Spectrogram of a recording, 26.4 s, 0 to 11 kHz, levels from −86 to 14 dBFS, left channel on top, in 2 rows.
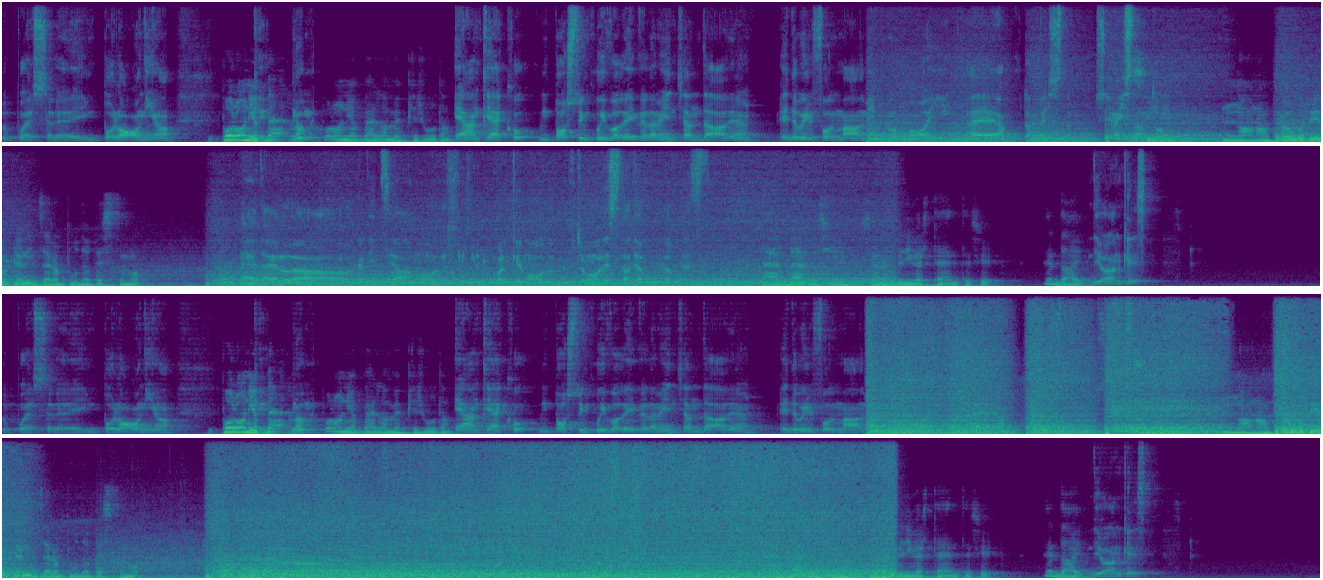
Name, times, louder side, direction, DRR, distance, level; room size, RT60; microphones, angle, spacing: voice 1, 0.0-2.1 2.6-3.1 4.5-11.6 15.6-20.2 24.0-24.6, left 3 dB, 20° left, 10 dB, 0.7 m, -33 dB
voice 2, 2.2-4.5 11.3-11.7 12.2-14.6 15.6-15.7 20.8-23.1 23.6-24.0, equal, ahead, 5 dB, 0.3 m, -26 dB
sound 1, 8.6-22.2, right 7 dB, 80° right, 0.4 m, -25 dB
10.5 x 6.4 x 9.0 m, 0.81 s
head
